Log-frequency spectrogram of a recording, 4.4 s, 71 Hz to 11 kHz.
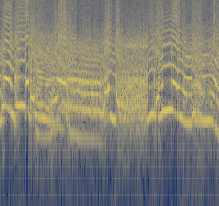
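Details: Wolves howling in answer to a sound stimulus during the 2013 census in the Parco Nazionale delle Foreste Casentinesi: several long, wavering howls overlap, sliding up and down in pitch without pause.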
